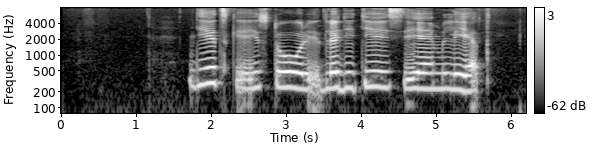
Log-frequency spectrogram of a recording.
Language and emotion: Russian, sad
